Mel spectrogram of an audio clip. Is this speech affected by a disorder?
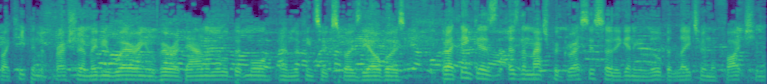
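No.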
